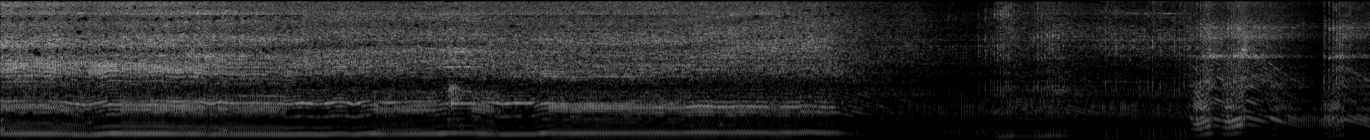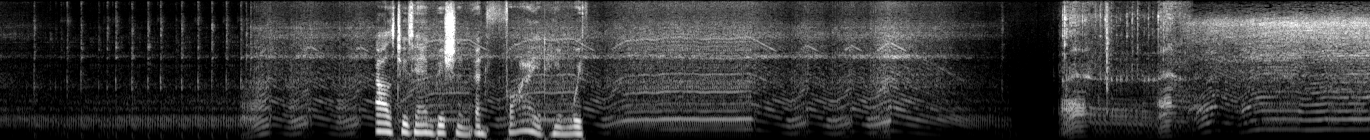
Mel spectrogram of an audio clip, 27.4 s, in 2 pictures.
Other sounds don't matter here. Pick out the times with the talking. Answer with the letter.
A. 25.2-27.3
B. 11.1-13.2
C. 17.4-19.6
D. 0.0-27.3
C.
